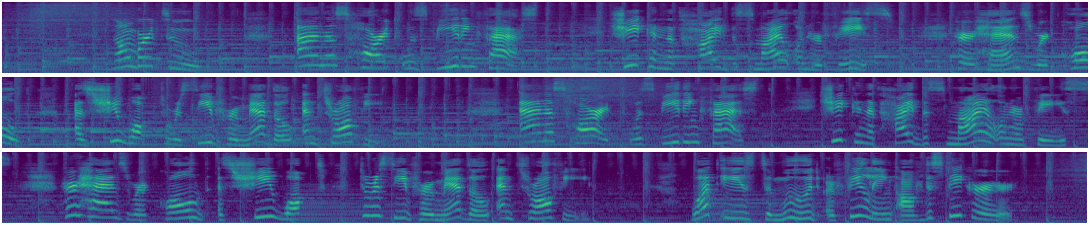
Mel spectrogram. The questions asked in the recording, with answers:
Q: What is the mood or feeling of the speaker?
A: Yes, the speaker's mood or feeling is happy.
